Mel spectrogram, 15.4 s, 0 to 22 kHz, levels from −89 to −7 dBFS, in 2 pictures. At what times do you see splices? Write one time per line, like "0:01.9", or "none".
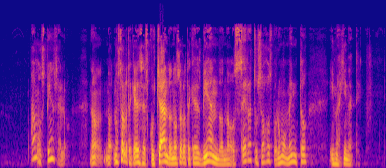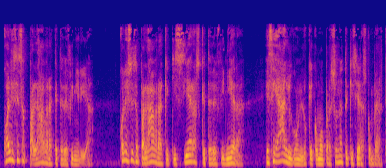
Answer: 0:02.0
